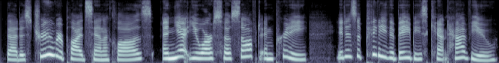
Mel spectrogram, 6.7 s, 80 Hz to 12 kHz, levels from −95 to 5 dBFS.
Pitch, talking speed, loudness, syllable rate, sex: 270 Hz, 205 wpm, -16 LUFS, 4.9 syllables/s, female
